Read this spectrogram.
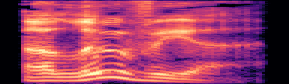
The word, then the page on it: alluvia: British English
